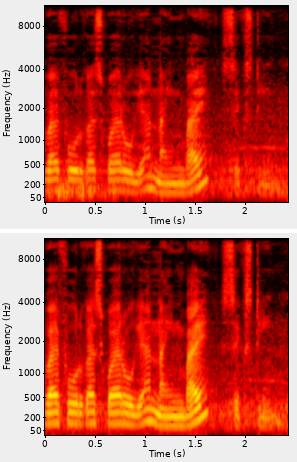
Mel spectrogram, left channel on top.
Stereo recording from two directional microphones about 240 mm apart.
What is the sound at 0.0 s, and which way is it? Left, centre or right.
Speech, right.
